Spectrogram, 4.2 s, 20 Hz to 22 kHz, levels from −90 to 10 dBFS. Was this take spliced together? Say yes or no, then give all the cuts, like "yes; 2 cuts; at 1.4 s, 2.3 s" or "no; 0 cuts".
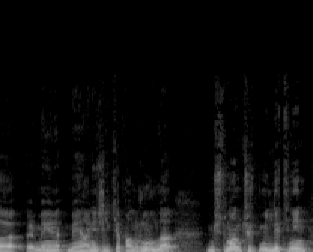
no; 0 cuts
